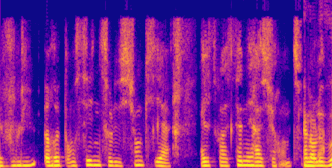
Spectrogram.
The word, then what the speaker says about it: Elhee: Vous avez créé l'entreprise Elle, qui s'écrit E-L-H-E-E.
